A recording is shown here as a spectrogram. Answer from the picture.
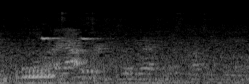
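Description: A person's voice: a short murmured, voice-like sound about half a second in, then only faint room sound.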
